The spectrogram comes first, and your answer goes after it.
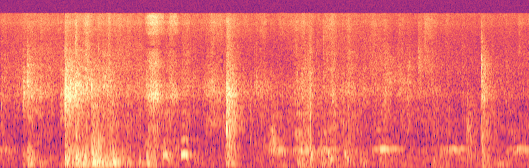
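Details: Old English Sheepdog puppies, five weeks old, whining and whimpering indoors while seeking attention; thin high whines at a steady pitch repeat several times, mixed with snuffling and soft rustling.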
